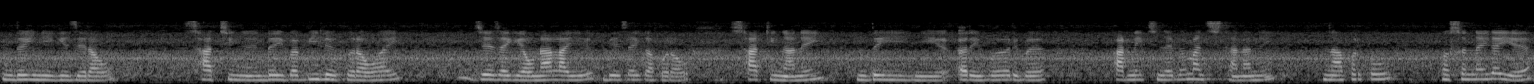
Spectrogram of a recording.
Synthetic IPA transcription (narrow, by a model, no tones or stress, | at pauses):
dɯjniɡezeɾaw | satʰiŋɯdɯjbabilɯpʰɯɾawɦaj | zezajɡeawnalajɯbezajɡapʰɯɾaw | satʰiŋnanɯj | dɯjniəɾɯbɯːɾibɯ | pʰaɾnɯjtʰinzajbɯmansi̥tʰananɯj | napʰɯɾkʰɯw | hʰəsɯnːajzajɯ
